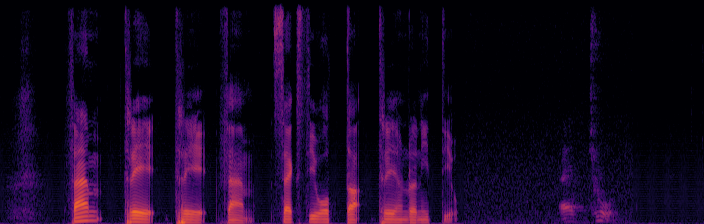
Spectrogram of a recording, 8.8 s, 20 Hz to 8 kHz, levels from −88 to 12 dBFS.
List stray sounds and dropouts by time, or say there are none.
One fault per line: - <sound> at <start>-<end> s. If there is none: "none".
- sneeze at 7.0-7.8 s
